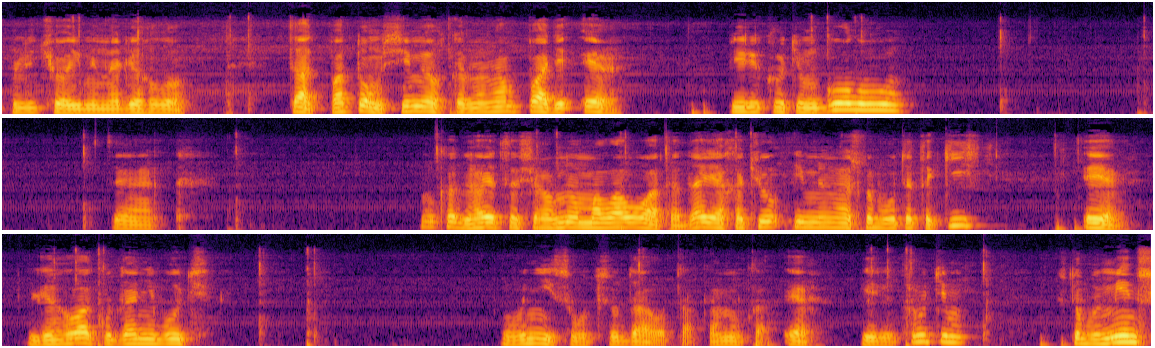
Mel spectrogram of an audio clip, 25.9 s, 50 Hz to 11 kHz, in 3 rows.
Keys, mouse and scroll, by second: 0.6 middle click, 1.7 click, 3.3 KP_7, 5.1 r, 6.4-7.5 middle drag, 8.6 middle click, 10.4-11.9 middle drag, 11.9-12.6 scroll down 1, 12.6 click, 13.3 middle click, 14.1 click, 14.9 KP_7, 16.5 r, 18.0-19.5 middle drag, 19.6-22.0 middle drag, 22.9 r, 24.1 middle click, 25.0 r.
